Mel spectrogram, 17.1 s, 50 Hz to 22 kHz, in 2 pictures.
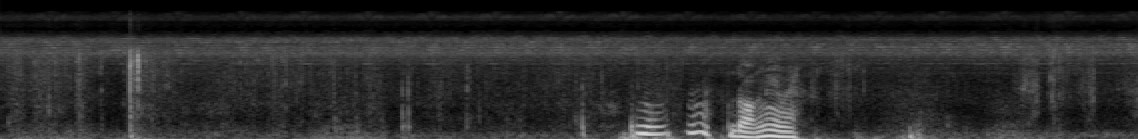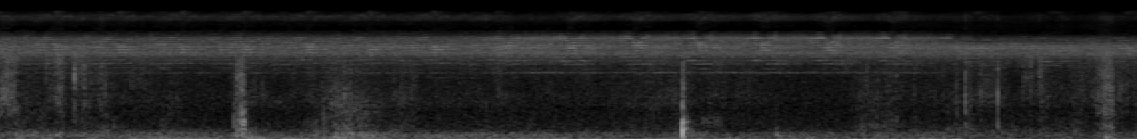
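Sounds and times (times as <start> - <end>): footsteps through undergrowth: 0.0 - 4.6
insect chorus buzzing: 0.0 - 17.0.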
